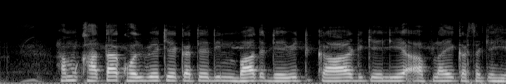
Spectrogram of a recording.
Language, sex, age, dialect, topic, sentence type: Magahi, male, 18-24, Northeastern/Surjapuri, banking, question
